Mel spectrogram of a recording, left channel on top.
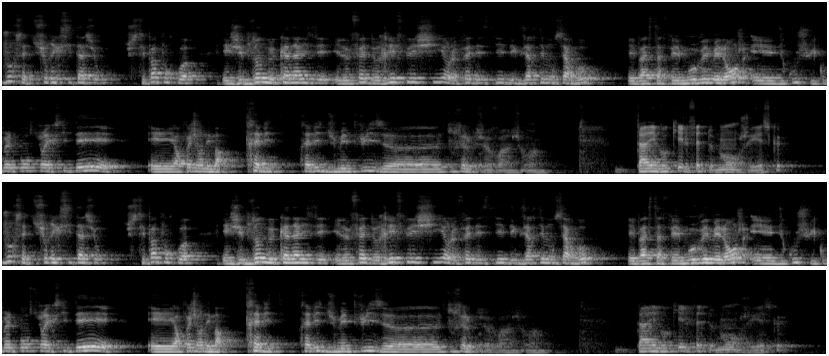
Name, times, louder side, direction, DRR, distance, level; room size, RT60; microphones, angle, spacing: voice 1, 0.0-1.9 2.2-5.9 6.3-9.3 9.7-11.0 11.2-13.0, right 2 dB, 10° right, 7 dB, 0.4 m, -23 dB
voice 2, 12.9-13.7 14.0-16.0, left 4 dB, 65° left, 7 dB, 0.6 m, -30 dB
6.7 x 2.7 x 2.7 m, 0.62 s
head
